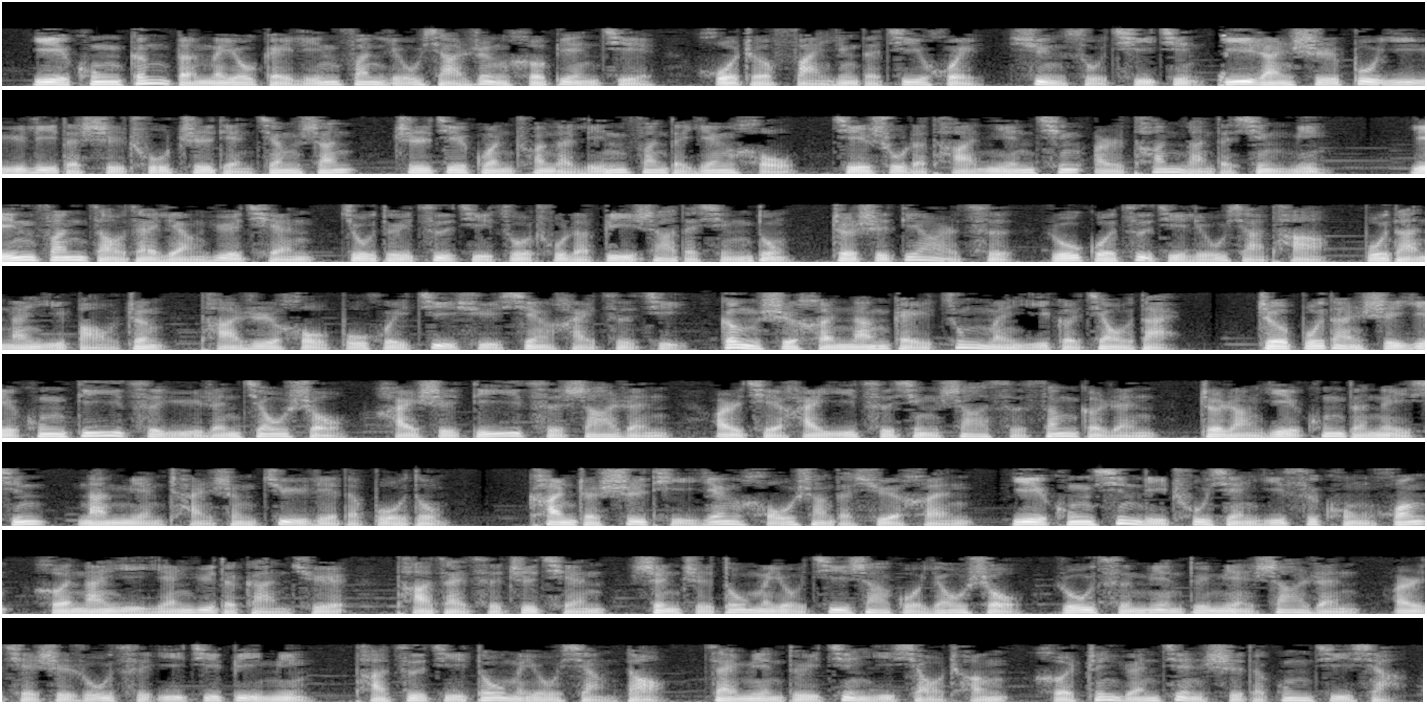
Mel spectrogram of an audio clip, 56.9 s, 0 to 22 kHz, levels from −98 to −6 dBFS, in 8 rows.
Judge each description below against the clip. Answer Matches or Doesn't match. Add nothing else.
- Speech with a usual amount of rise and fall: Matches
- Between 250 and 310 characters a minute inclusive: Matches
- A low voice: Matches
